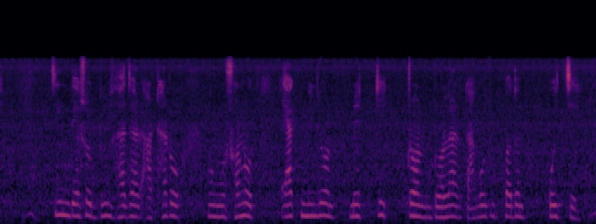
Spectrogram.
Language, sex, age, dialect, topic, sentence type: Bengali, female, 25-30, Rajbangshi, agriculture, statement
